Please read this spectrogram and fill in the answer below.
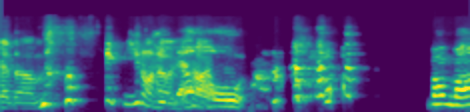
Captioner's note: laughing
